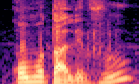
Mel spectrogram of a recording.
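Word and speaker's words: comment allez-vous: এরপর একটি এক্সপ্রেশন আছে কোমোতালেভু। এই কোমোতালেভু এক্ষেত্রে প্রথম কোমো এর শেষে অনুচ্চারিত তে এবং আলে এর শুরুতে যে ভাওয়েল রয়েছে আ তার সাথে সন্ধি হয়েছে কোমোতালেভু।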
